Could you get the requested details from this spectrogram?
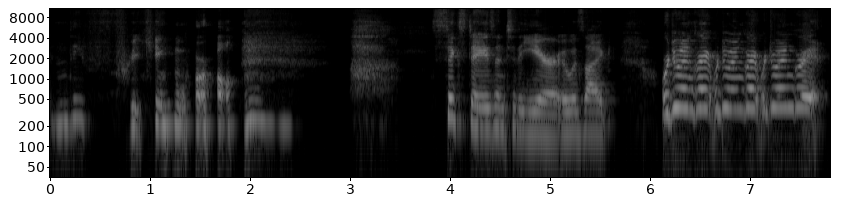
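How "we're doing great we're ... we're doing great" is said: high, insistent chant of reassurance; mock optimism. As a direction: chirp it over and over, high-pitched. Mock optimism before things went wrong.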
